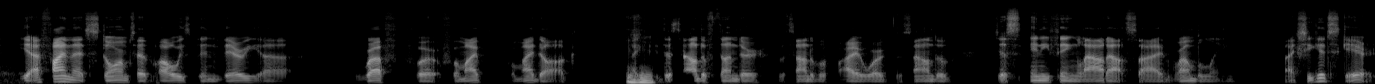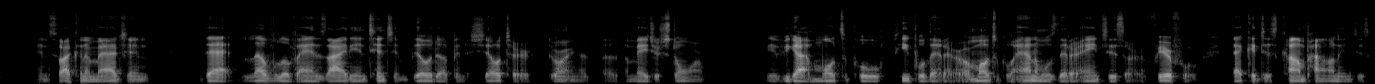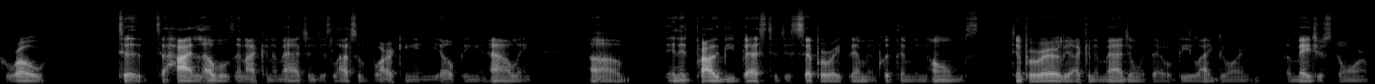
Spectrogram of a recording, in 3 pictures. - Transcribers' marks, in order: static; other background noise; distorted speech
- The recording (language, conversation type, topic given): English, unstructured, How do you feel about people abandoning pets they no longer want?
- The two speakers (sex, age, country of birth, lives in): male, 25-29, Mexico, United States; male, 50-54, United States, United States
